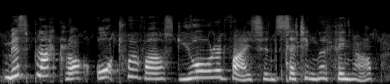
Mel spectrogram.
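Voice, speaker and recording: An actress playing an admiring English middle-class wife in a radio drama, gushing and persuasive. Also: female voice, high-pitched, animated, normal speed, a bit bright, husky, full character voice. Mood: curious, flattering.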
